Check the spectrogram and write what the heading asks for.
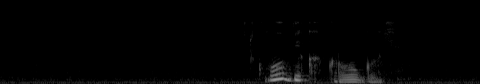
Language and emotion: Russian, sad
